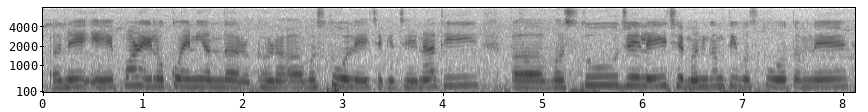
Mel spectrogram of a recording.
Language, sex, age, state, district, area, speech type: Gujarati, female, 30-45, Gujarat, Surat, urban, spontaneous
